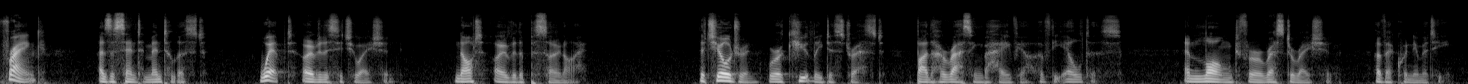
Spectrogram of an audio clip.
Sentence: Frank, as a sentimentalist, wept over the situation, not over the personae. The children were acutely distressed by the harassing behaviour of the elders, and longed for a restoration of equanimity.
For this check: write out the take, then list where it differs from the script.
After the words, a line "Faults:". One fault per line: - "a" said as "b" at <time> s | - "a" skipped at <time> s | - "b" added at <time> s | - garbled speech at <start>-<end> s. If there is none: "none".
Frank, as a sentimentalist, wept over the situation, not over the personae. The children were acutely distressed by the harassing behaviour of the elders, and longed for a restoration of equanimity.
Faults:
none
